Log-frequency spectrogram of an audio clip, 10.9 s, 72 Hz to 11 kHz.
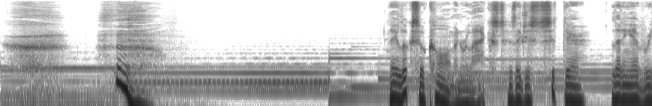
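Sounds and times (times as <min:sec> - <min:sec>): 
long drawn-out yawn with groaning sigh: 0:00.2 - 0:03.1
speech: 0:01.9 - 0:02.4, 0:06.6 - 0:10.8.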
